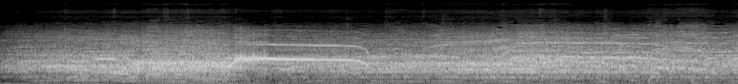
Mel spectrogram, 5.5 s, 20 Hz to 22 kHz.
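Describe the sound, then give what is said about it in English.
Excited hockey fans gathered at a bar cheer University of Denver's NCAA men's hockey championship win over Boston College, a loud, sustained roar of shouting voices with high whoops rising above it. “That's the sound of excited hockey fans as the University of Denver's men's hockey team won their 10th NCAA championship Saturday.”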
